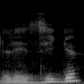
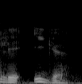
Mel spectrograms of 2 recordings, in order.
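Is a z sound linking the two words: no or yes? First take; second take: yes; no. First: A z sound links the two words. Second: No z sound links the two words. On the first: "si on fait la liaison" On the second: "Si on ne fait pas la liaison"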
